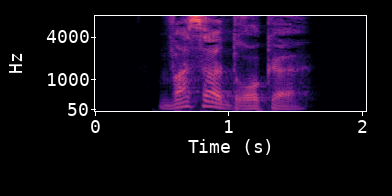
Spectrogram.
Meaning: dative singular of Wasserdruck
- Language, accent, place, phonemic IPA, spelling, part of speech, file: German, Germany, Berlin, /ˈvasɐˌdʁʊkə/, Wasserdrucke, noun, De-Wasserdrucke.ogg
